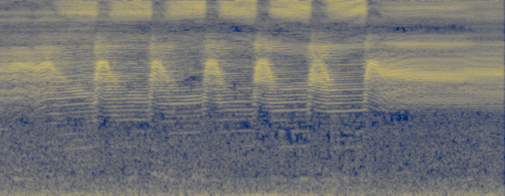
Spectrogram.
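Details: A cicada calls in a shrill, continuous buzz broken by a regular beat of sharp, rising pulses, about two per second, throughout.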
